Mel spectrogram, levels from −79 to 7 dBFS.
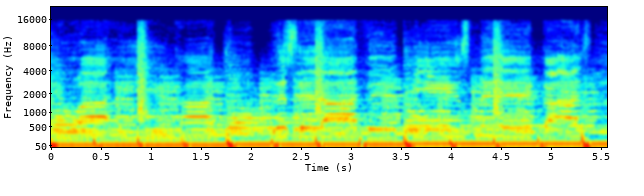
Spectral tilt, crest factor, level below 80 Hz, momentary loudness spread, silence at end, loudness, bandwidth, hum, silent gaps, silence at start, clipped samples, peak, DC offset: -5.5 dB/octave; 12 dB; -16 dBFS; 3 LU; 0 s; -13 LUFS; 16 kHz; none; none; 0 s; under 0.1%; 0 dBFS; under 0.1%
